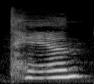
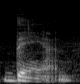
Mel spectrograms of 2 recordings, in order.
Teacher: you have your alveolar sounds the sound which is voiceless and the the sound which is voiced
